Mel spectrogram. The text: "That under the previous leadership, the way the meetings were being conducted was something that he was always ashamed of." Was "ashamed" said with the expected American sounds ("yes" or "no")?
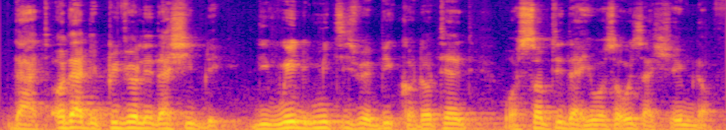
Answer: yes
